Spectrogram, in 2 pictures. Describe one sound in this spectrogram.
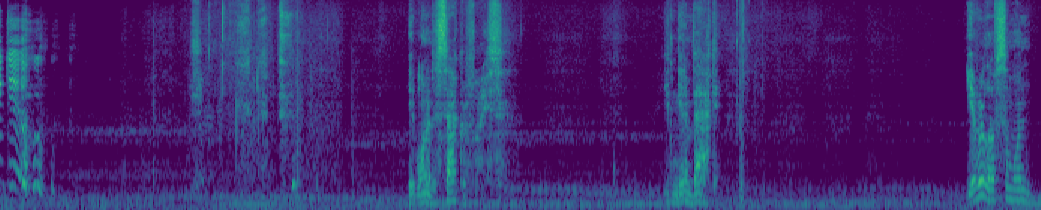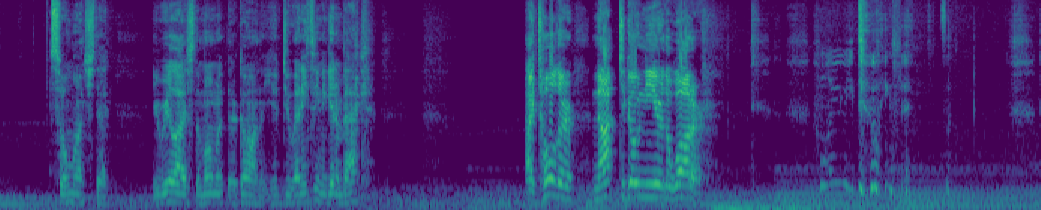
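A young woman moans and whimpers in distress, close by.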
